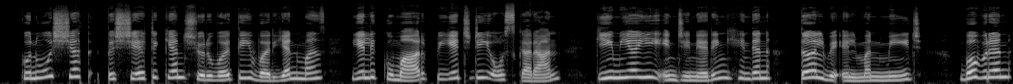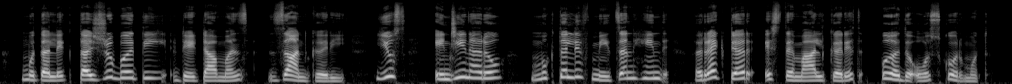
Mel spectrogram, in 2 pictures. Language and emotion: Kashmiri, neutral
